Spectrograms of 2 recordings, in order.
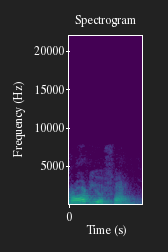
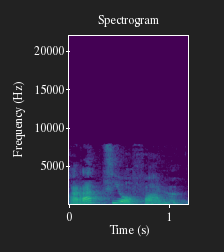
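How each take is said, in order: First: The middle consonant is a soft d sound. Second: The middle consonant is a hard t sound. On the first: It is the speaker's regional Franconian way of saying it. "ich bin doch Franke" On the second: It is the standard way the name is said.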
